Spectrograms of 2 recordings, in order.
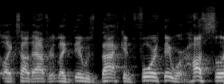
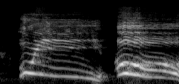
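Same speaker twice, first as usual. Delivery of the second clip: very high, sing-song, swooping cheering yell; 6 dB louder than usual. Retelling how he reacts when a World Cup goal is missed: imitating his own World Cup cheer. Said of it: "why do I sound like that?".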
